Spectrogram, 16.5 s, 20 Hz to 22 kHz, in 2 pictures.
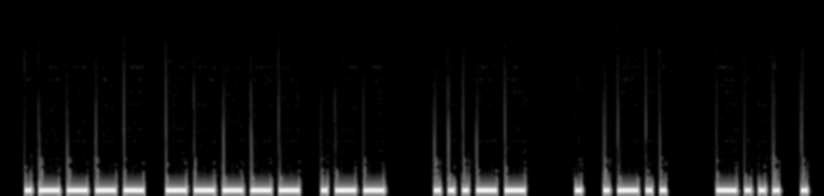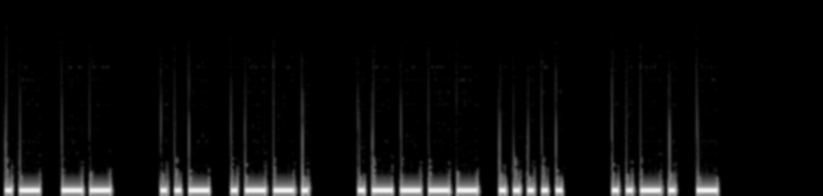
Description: Morse code, heard as a keyed tone, about 17 wpm, 700 Hz. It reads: 10W 3 EL BEAM UP 15 FT
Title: Practice QSO - Exchange 2 - Info - 17wpm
